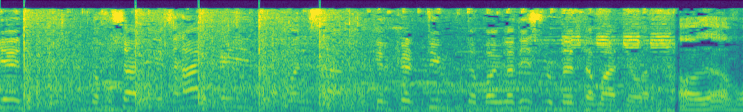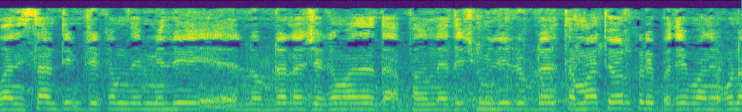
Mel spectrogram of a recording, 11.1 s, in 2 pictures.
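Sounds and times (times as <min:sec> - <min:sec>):
celebratory gunfire in city streets: 0:00.0 - 0:03.2
speech: 0:00.1 - 0:11.1.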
